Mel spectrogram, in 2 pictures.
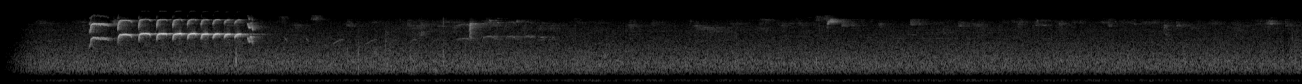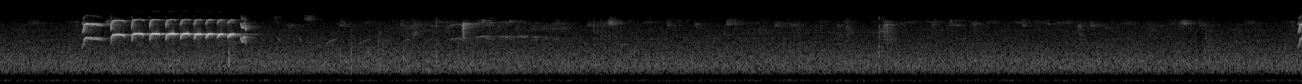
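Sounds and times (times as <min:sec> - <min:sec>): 
birdsong of cloud forest birds in Costa Rica: 0:00.9 - 0:26.0.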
